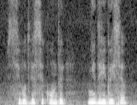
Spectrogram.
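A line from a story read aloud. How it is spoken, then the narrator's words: Whisper. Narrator (Russian): прошептал он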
